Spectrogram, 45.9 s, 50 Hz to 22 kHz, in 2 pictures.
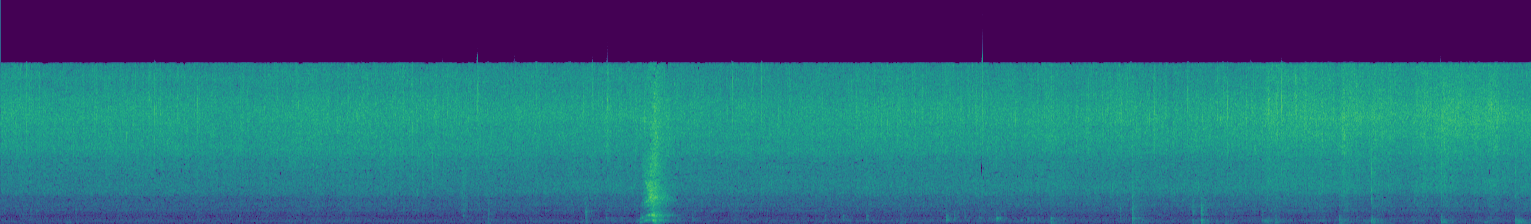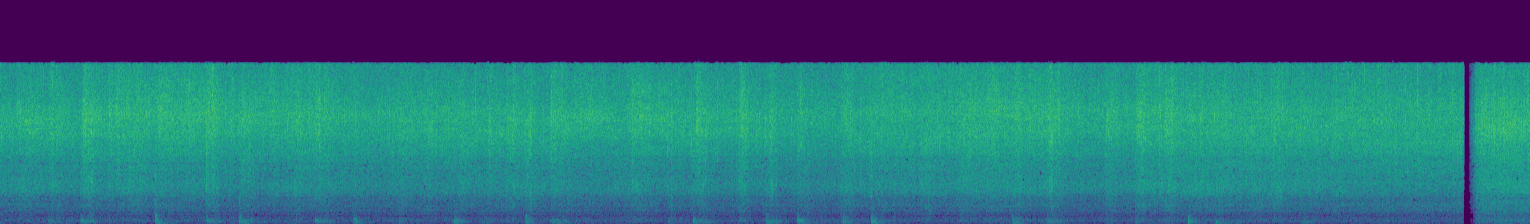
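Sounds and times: meat sizzling in a wok: 0.0s - 45.9s
spatula knocking and scraping a pan: 12.3s - 16.0s, 16.8s - 42.8s.

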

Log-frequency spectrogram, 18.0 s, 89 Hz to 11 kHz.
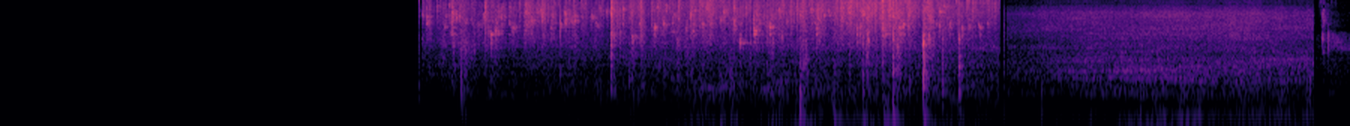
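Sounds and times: spoon stirring wet mixture: 5.7s - 13.4s.

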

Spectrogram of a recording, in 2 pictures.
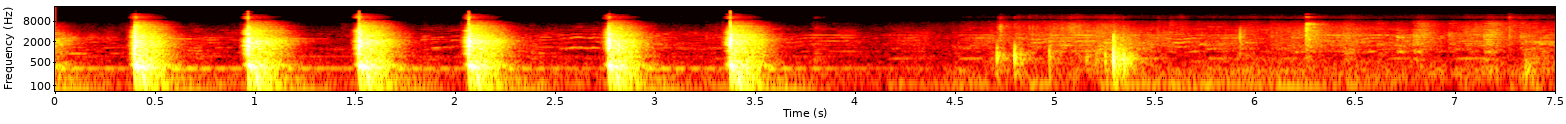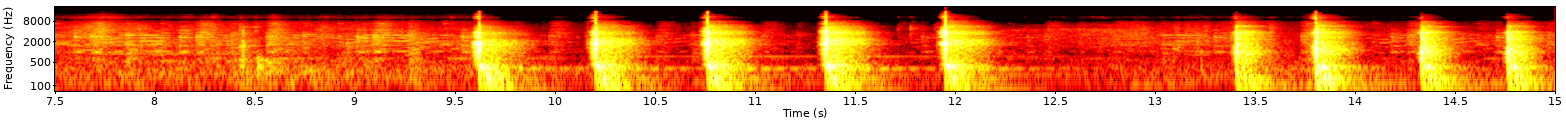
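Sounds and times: hammer knocking on wooden block: 0.0s - 3.7s, 9.6s - 12.3s, 13.4s - 15.0s.

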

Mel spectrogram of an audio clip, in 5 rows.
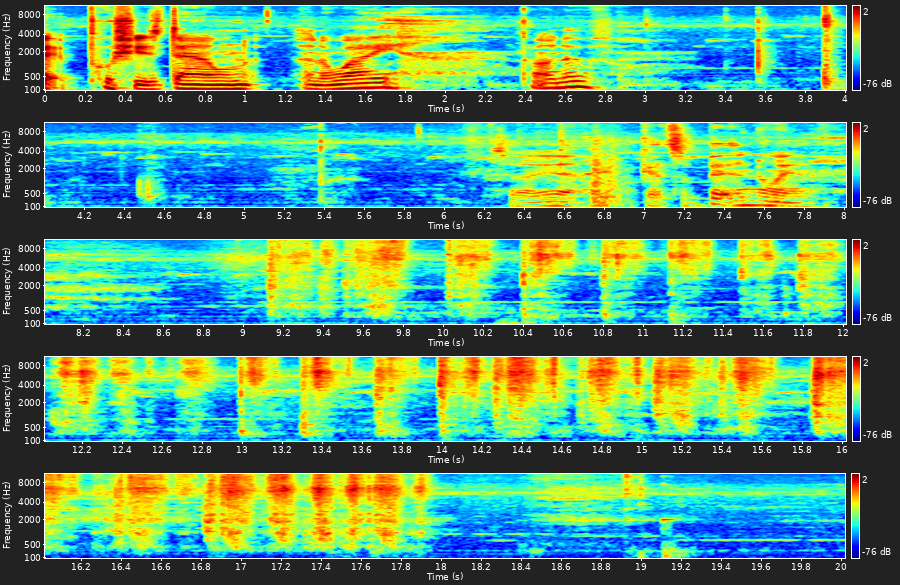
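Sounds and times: paintbrush scrubbing: 9.1s - 18.0s.

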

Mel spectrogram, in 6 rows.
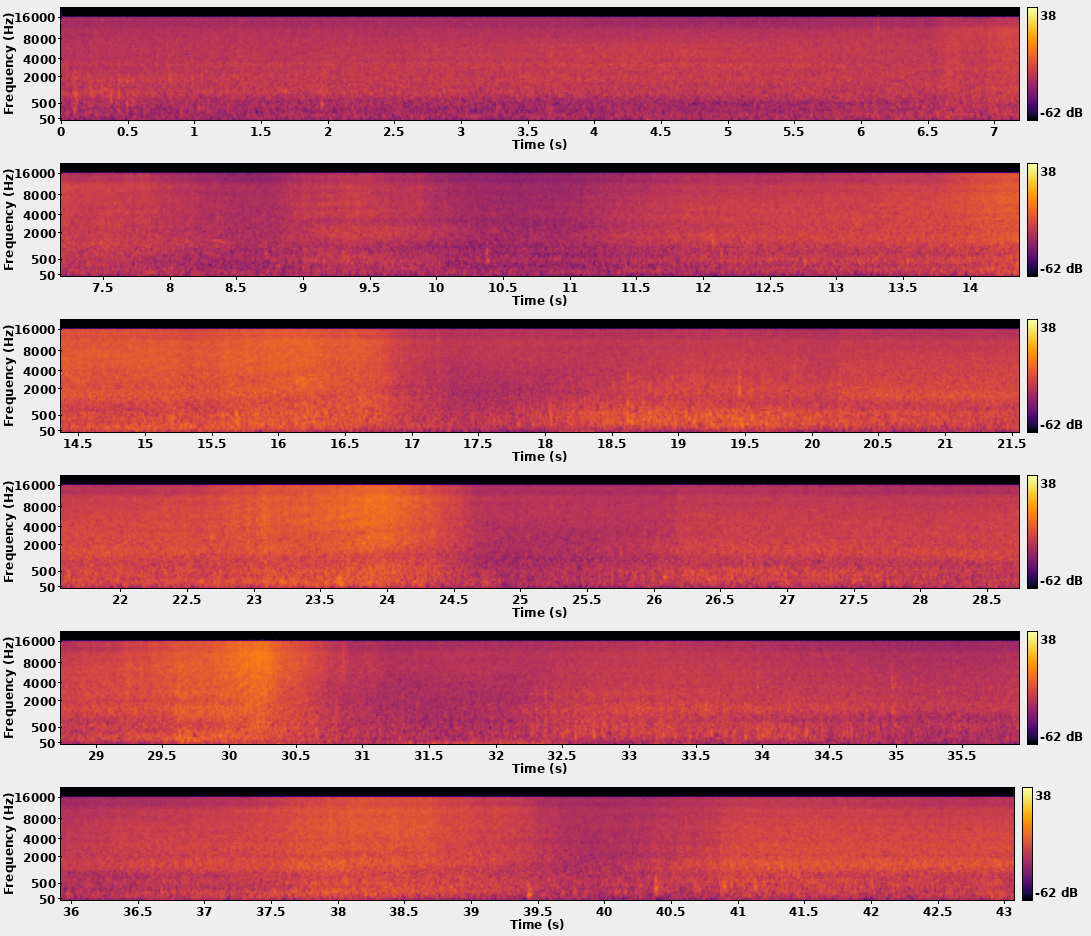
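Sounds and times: sea waves breaking on sand: 11.6s - 43.0s.

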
